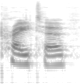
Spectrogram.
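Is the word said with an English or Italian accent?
English. It is said with an English accent. The speaker calls it wrong. "which is what I was calling them earlier in the week"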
